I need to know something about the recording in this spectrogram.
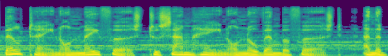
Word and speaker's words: Samhain: Pronounced Samhain, this was not a single night of trick-or-treating,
